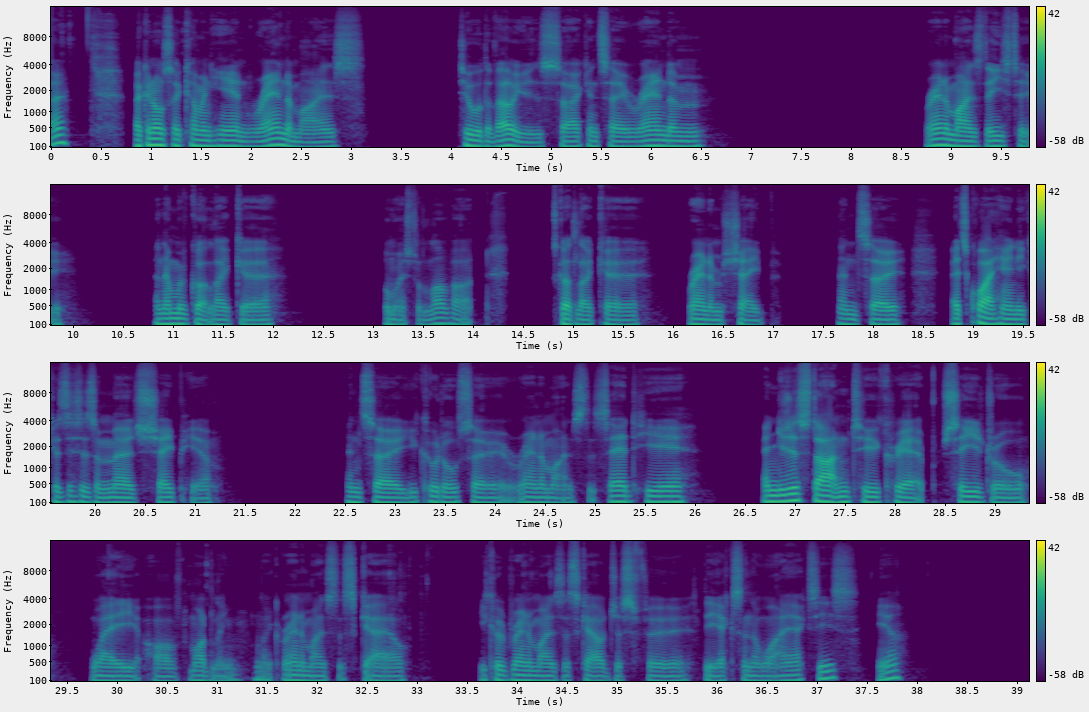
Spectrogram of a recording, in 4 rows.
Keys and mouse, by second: 0.1 click, 1.3 click, 2.2 click, 4.8-7.0 drag, 7.4-9.0 drag, 9.5-10.0 middle drag, 10.6-14.8 middle drag, 15.3-15.8 middle drag, 16.7-17.0 middle drag, 23.8-30.0 drag, 30.9-32.8 drag, 33.2 ctrl+z, 34.0 click, 36.2-37.6 drag, 38.1-39.1 drag.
